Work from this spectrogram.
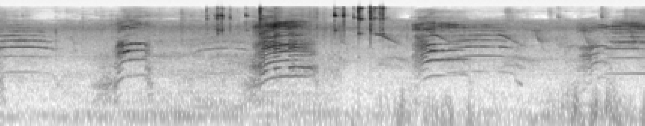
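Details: Cat meowing for food in the morning. Several clear, arched meows, some short and some long, over a steady low rumble of background noise.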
